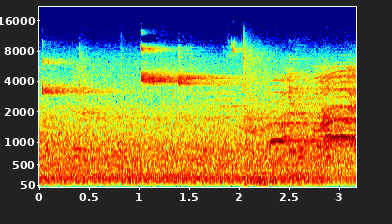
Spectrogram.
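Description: A volleyball is struck by a player's hand.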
